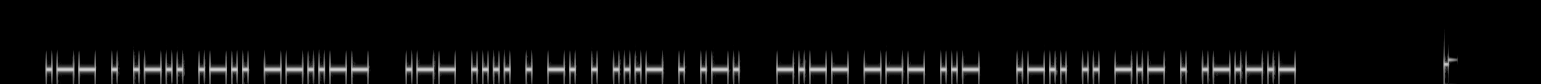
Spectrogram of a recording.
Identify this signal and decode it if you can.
Morse code, heard as a keyed tone, about 22 wpm, 700 Hz. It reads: WELL, WHENEVER YOU LIKE.
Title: Sentences from Top 1200 Words 22wpm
